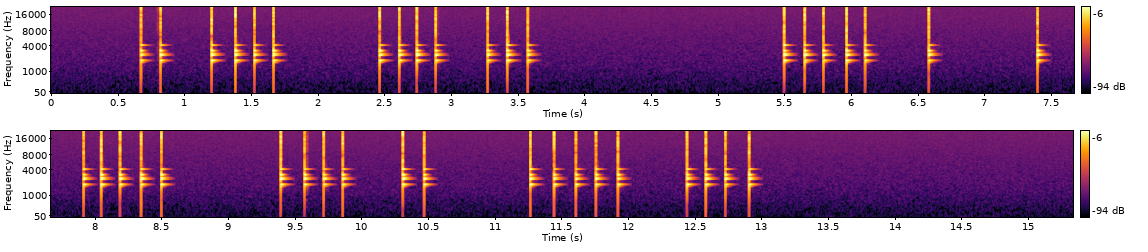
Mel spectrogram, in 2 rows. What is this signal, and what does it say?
Tap code, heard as taps on glass, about 6 knocks a second. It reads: IS VERY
